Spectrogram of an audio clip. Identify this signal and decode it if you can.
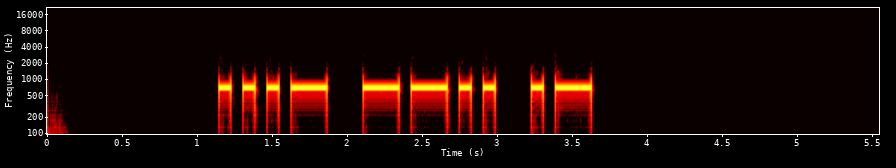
Morse code, heard as a keyed tone, about 15 wpm, 700 Hz. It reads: VZA
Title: USA Call Sign Postfixes - 3 Letters 15wpm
